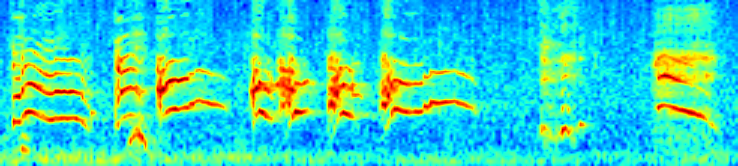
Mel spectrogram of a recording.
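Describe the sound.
A puppy whimpers and yips in a long series of high, whining cries with short gaps between them, many of them arching up and then down in pitch. The cries are loud and alone, with no talk.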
